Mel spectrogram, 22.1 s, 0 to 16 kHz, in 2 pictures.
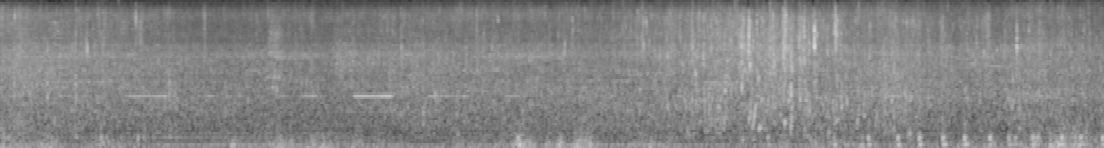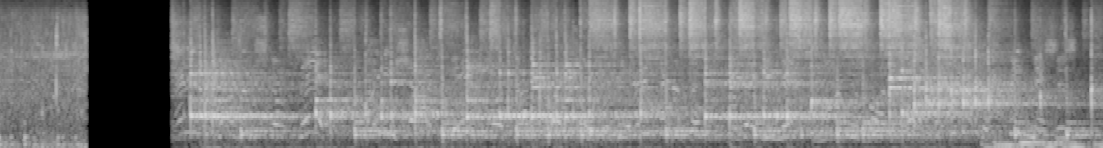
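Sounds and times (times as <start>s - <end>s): water washing against rocks: 0.0s - 1.8s, 5.3s - 11.7s
low engine hum: 0.0s - 11.9s
faint high beeps: 3.0s - 5.2s
crackles and knocks: 7.9s - 11.8s.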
